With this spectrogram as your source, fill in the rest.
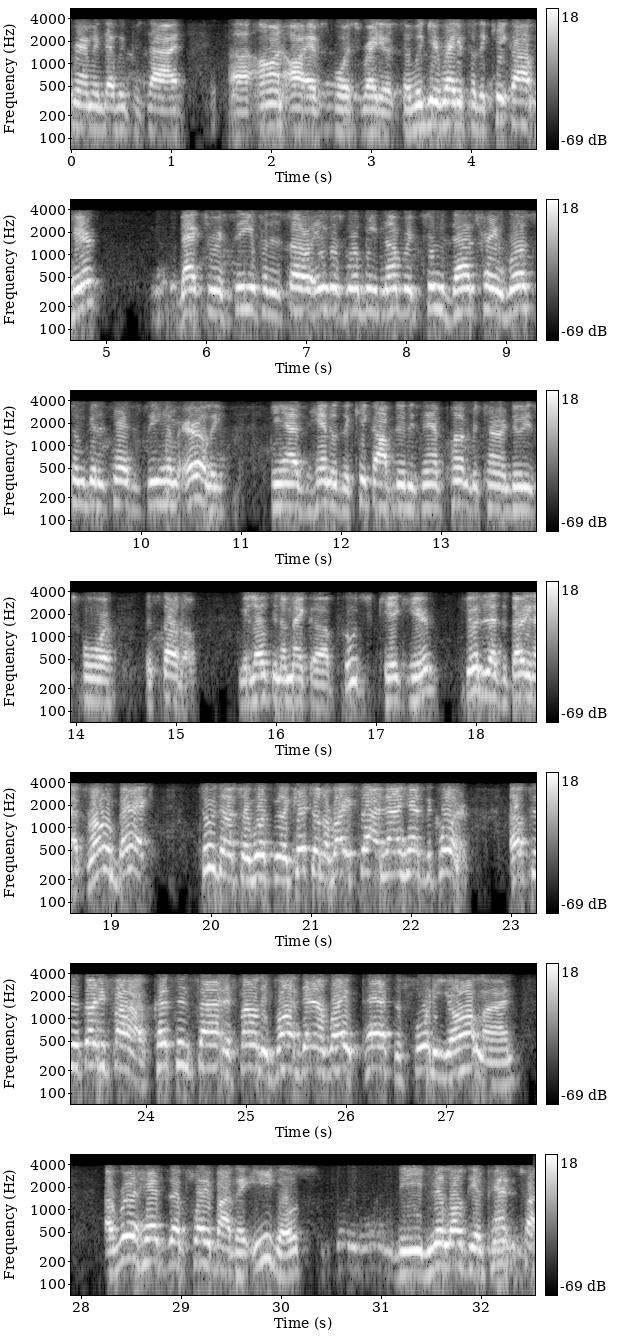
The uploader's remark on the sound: Live broadcast of the #2 team in the nation, the Desoto Eagles.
